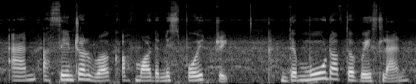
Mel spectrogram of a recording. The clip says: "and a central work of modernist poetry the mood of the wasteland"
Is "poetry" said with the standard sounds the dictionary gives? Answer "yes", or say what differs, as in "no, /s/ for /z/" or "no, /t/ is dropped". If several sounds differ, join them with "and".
yes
